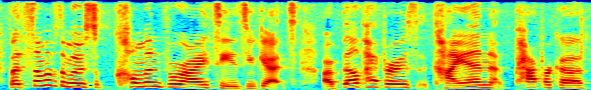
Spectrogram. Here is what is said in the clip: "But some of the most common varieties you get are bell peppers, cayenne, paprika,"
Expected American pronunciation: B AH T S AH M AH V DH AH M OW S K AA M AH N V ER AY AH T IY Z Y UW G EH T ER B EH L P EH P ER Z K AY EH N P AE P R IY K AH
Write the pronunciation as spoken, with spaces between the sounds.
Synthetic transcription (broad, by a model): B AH T S AH M AH V DH AH M OW S K AA M AH N V ER AY AH T IY Z Y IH G EH T ER B EH L P EH P ER Z K AY EH N P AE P R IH K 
